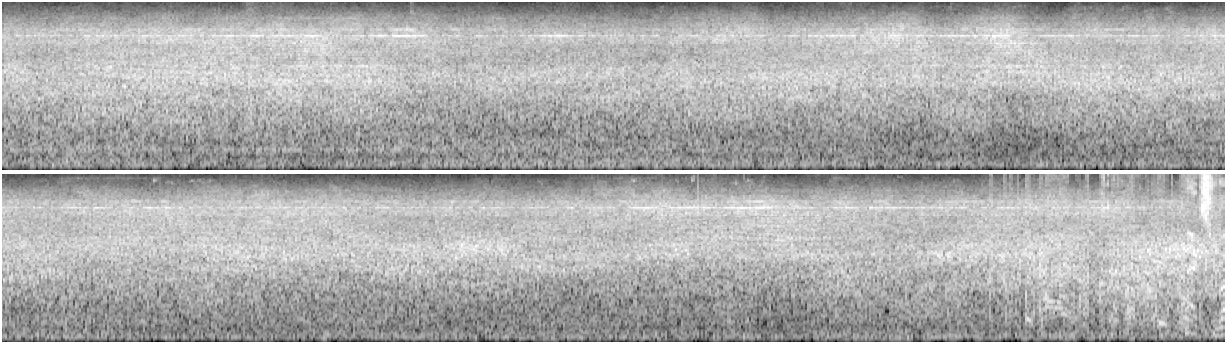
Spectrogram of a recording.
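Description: Continuous roar of an airliner engine at San Diego airport, loud and steady throughout with no break, a broad wash of noise that does not fade.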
